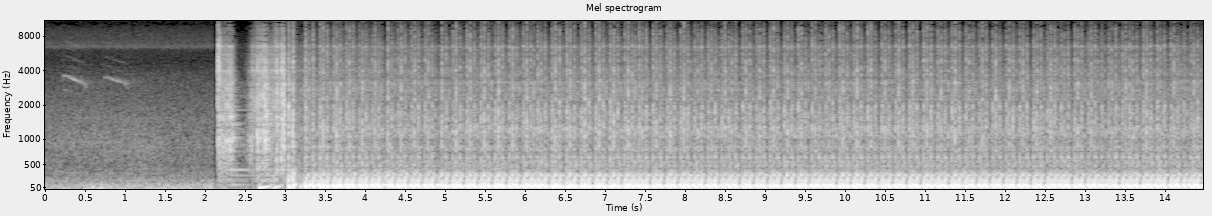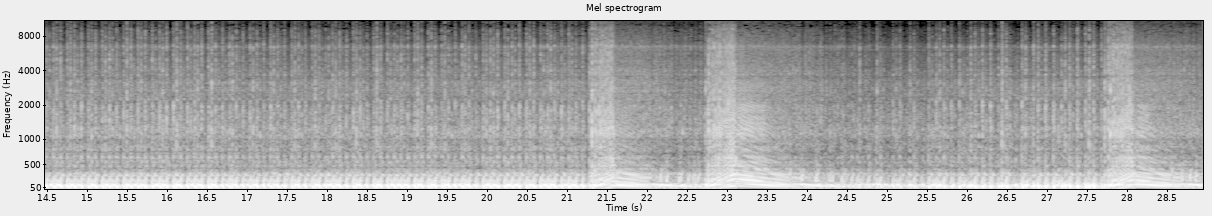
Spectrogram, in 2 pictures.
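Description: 2010 Harley-Davidson Nightster's 1200 cc V-twin, breathing through Vance & Hines Big Radius 2-into-2 exhaust, cranks briefly and starts about two seconds in, then idles. Three quick throttle blips, each rising and falling, come near the end: two close together, then one more a few seconds later.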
